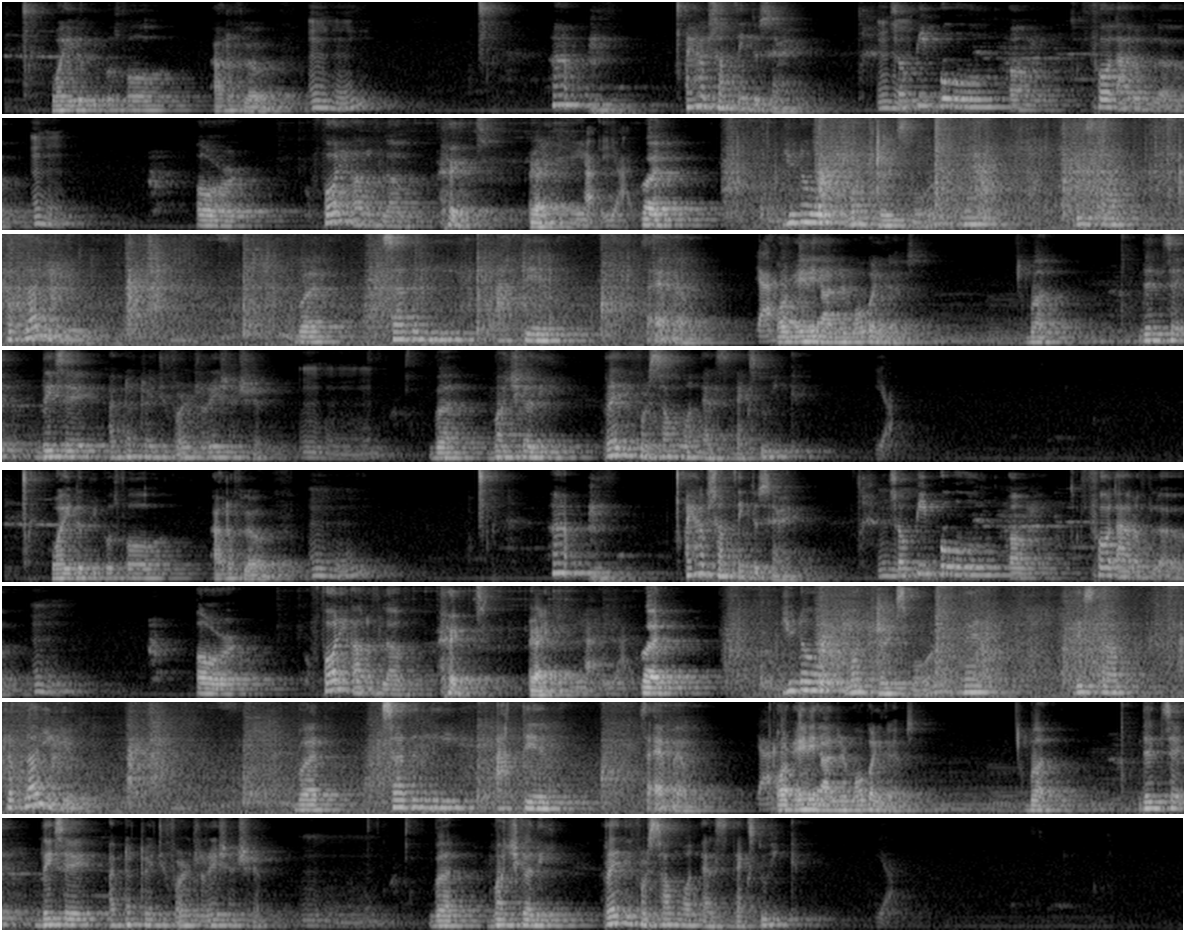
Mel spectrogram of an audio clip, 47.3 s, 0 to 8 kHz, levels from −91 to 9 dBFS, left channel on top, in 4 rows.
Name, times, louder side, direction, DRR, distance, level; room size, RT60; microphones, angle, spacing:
voice 1, 0.0-1.6 2.1-2.7 4.7-4.8 5.5-6.1 6.8-8.0 8.5-11.9 13.3-13.4 13.7-14.1 15.0-15.8 16.2-16.7 17.1-17.3 18.2-18.4 19.6-21.8 22.5-23.0 23.6-24.4 26.5-26.8 27.4-28.3 28.6-29.2 30.0-30.6 31.4-32.7 33.9-34.1 35.0-38.0 39.7-40.0 40.3-41.0 41.5-43.2, right 2 dB, 75° right, 5 dB, 0.9 m, -29 dB
voice 2, 3.1-3.6 8.7-9.1 12.1-12.5 17.5-18.7 25.3-25.7 26.4-26.7 31.1-31.4 38.4-39.3 44.2-44.4, left 4 dB, 90° left, 10 dB, 0.6 m, -40 dB
Thump thud, 14.5-18.6 19.0-19.8, right 1 dB, 60° right, 2.5 m, -52 dB
sound 1, 19.0-30.6, left 2 dB, 40° left, 1.8 m, -37 dB
sound 2, 32.4-40.0, equal, 20° right, 1.3 m, -53 dB
11.5 x 4.8 x 4.3 m, 1.2 s
head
